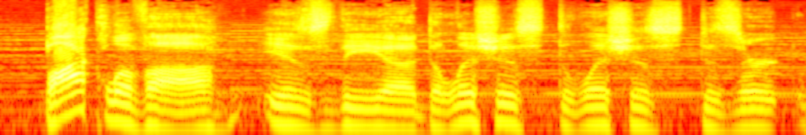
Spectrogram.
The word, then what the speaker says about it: baklava: Baklava is the dessert. Balaclava is the face covering. Yeah, it's not sounding good, Doc. You're right. All right. Yes, Ben, you have been saying it wrong. Baklava is the delicious, delicious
